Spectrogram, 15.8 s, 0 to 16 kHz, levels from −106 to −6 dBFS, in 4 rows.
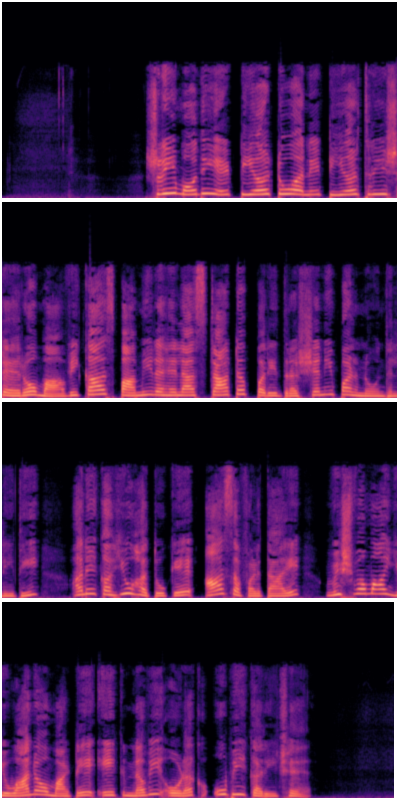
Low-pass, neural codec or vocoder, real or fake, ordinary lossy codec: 10.8 kHz; none; real; AAC, 48 kbps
